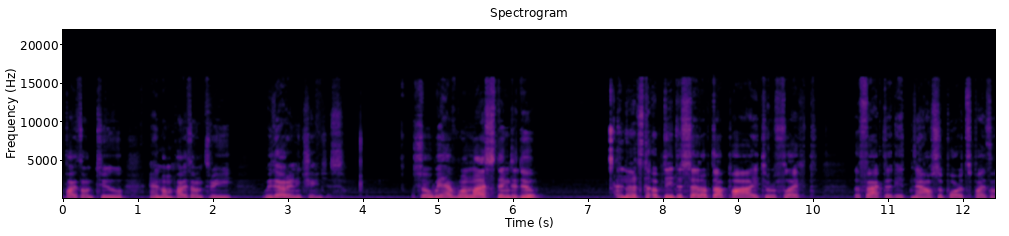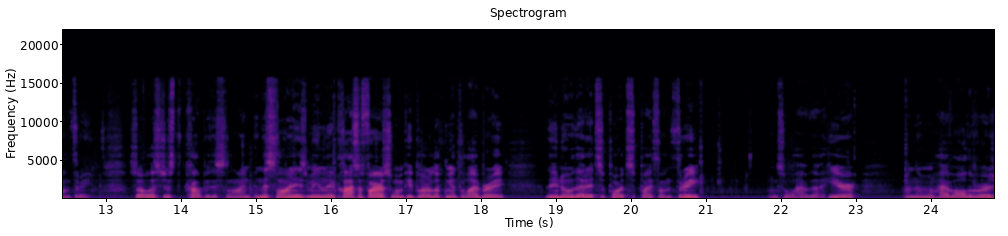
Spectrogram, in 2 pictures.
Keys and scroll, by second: 14.8 super+c, 16.1 Return, 16.4 super+v, 17.2 End, 17.8 Home, 17.8 BackSpace, 17.9 BackSpace, 18.7-20.1 Right, 19.3 Right, 19.9 Right, 20.9 BackSpace, 21.4 3, 24.1 Up, 24.6 End.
